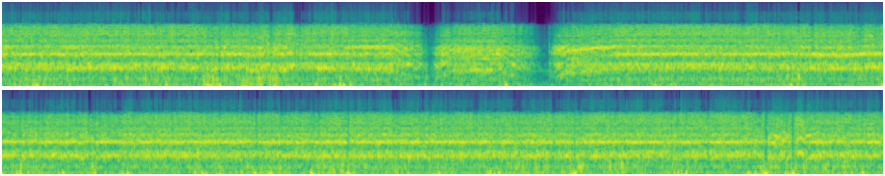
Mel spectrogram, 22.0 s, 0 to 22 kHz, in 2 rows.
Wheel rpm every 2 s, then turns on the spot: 220, 230, 160, 130, 230, 230, 230, 230, 230, 230, 240.
none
